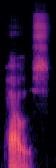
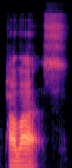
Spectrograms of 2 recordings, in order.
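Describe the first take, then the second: First: Pallas as PAL-us, with a reduced second vowel; alternative pronunciation. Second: Pallas with a full "a" in both syllables, pal-LASS; alternative pronunciation. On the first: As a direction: say Pallas softly as PAL-us, weak ending. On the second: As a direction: Pallas ending on a clear, rising "lass". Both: Shown as a demonstration. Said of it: "or Pallas".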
